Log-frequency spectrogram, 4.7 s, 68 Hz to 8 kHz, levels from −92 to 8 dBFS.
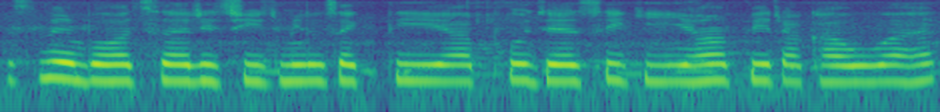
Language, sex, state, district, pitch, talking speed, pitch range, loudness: Hindi, female, Bihar, Katihar, 255 Hz, 205 wpm, 255-265 Hz, -15 LUFS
